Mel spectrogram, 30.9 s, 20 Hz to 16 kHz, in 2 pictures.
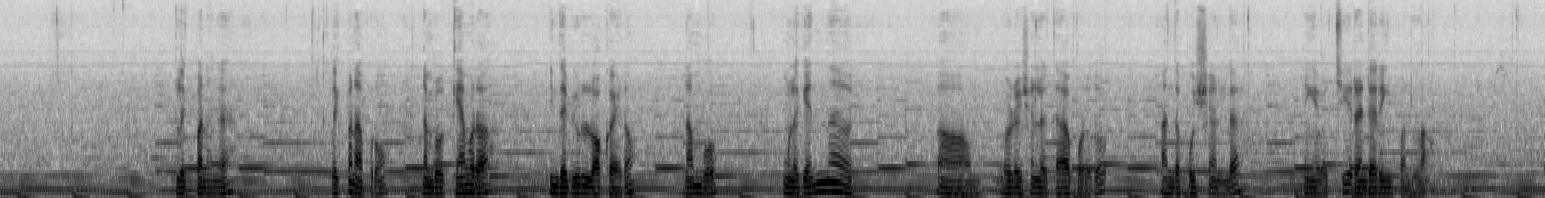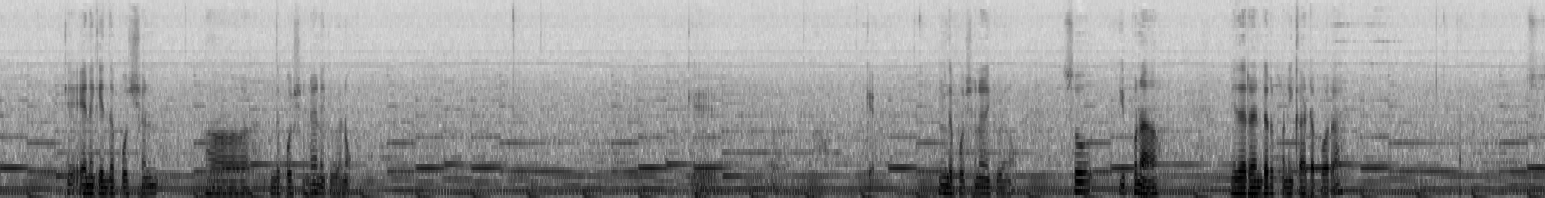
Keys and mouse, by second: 1.2-3.0 drag, 3.2 n, 7.1-7.5 middle drag, 11.2-12.0 middle drag, 12.0 middle click, 12.2 middle drag, 12.3 middle click, 19.3-20.9 middle drag, 22.9-24.1 middle drag.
